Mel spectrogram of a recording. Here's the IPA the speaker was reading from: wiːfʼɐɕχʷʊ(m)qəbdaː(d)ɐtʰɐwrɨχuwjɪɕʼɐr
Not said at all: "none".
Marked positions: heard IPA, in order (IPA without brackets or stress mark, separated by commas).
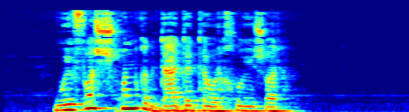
n, d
